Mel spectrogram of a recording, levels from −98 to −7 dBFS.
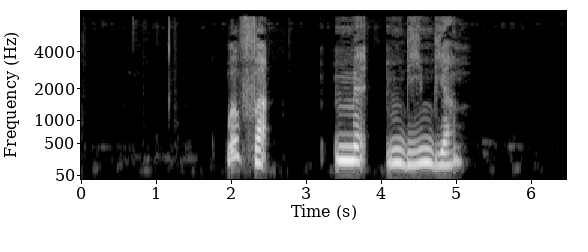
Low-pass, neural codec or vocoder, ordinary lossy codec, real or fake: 7.2 kHz; none; MP3, 64 kbps; real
